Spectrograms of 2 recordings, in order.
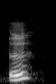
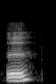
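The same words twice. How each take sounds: First: E with lips rounded and held still; French rounded e. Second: E said loosely, mouth unrounded; looser English vowel. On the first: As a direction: say E pure, mouth rounded and unmoving. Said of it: "the French version is, again, much more pure". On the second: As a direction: say E relaxed like the oo in look. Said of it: "The English version is much looser". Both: Shown as a demonstration. Teacher contrasting French and English vowels.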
